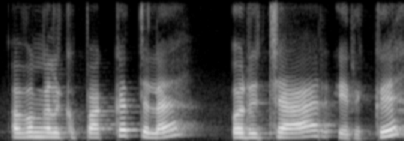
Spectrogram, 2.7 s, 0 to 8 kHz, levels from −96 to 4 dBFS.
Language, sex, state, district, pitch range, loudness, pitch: Tamil, female, Tamil Nadu, Nilgiris, 245-270 Hz, -14 LUFS, 255 Hz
